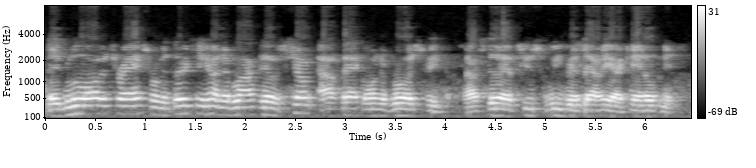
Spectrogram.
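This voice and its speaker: Male field unit on police radio, medium-pitched, thin phone-like scanner audio. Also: steady tone, brisk. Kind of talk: radio status report.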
